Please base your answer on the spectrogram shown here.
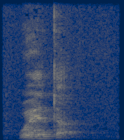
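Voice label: throat garganta, Chamacoco word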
